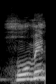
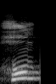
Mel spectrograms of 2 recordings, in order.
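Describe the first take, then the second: First: A vowel sound is heard after the final m. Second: The word ends on the m with no vowel. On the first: The speaker calls it wrong. "इसको हम होमे नहीं पढ़ेंगे" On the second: The speaker calls it right. "जो last में ई है ना, इसका कोई उच्चारण नहीं होगा"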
